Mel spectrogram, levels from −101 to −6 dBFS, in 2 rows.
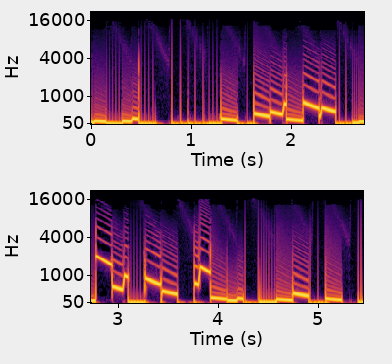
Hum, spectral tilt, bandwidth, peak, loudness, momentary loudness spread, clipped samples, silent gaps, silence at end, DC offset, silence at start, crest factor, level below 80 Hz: none; -9 dB/octave; 7.8 kHz; -6 dBFS; -20 LUFS; 7 LU; under 0.1%; none; 0 s; under 0.1%; 0 s; 12 dB; -26 dBFS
